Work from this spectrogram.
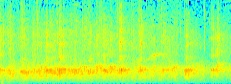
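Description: Steady applause from a closing-ceremony audience at a Ghana digital innovation week, a dense, even patter of many hands clapping that holds throughout and eases slightly near the end.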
